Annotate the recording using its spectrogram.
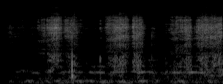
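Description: Knife blade shaving a round of dry pure cement: about three rasping scrapes, roughly two-thirds of a second apart, starting a moment in.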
